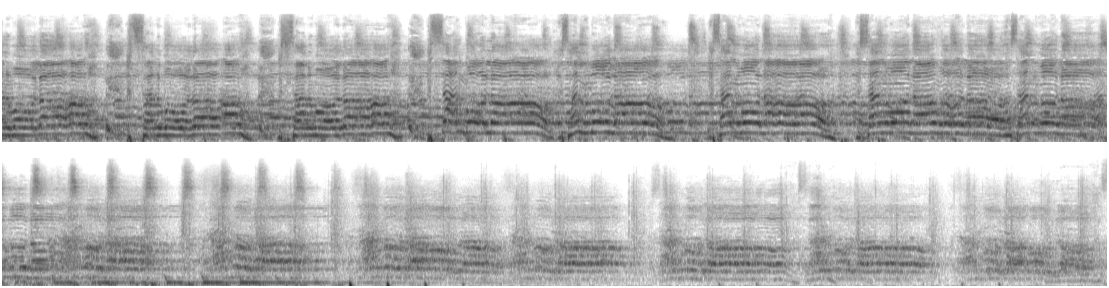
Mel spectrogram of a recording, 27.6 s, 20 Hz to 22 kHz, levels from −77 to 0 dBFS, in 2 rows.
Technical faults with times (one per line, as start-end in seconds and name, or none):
5.72-5.83 loud pop
10.97-10.99 loud pop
